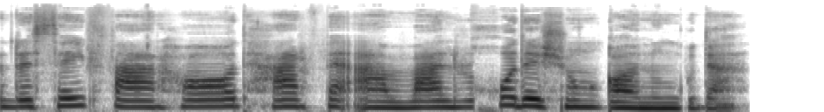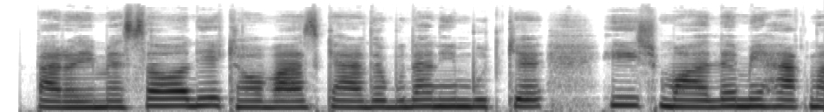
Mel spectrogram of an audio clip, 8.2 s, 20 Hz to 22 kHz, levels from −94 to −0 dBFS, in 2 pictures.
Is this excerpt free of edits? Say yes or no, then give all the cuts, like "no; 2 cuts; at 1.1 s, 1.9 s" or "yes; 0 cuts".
no; 3 cuts; at 2.3 s, 3.4 s, 5.3 s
